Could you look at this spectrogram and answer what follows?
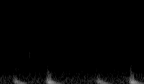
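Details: Heart sounds from a cardiac auscultation teaching programme: normal first and second heart sounds.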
